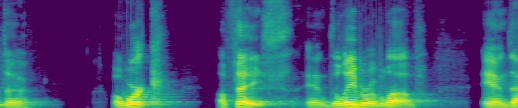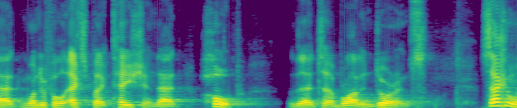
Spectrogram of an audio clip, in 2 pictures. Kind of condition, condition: setting, large echoing room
